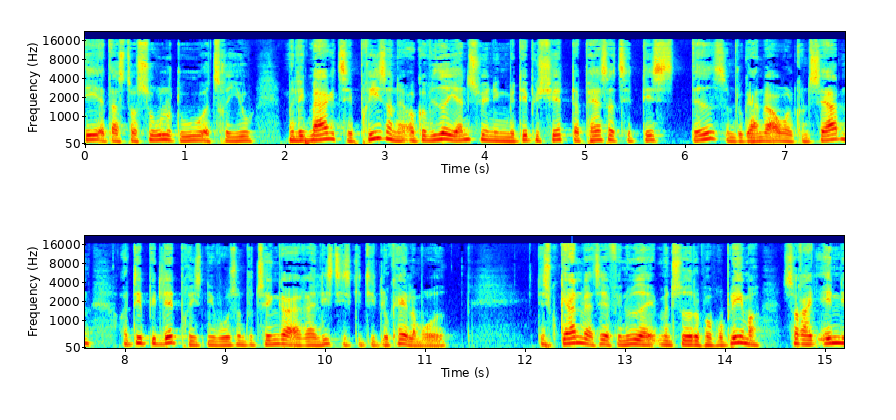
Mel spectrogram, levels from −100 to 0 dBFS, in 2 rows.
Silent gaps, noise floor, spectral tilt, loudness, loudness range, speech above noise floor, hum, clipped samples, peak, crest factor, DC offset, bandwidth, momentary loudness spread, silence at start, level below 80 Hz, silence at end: none; -51 dBFS; -5.5 dB/octave; -16 LUFS; 3 LU; 35 dB; none; under 0.1%; 0 dBFS; 16 dB; under 0.1%; 16.5 kHz; 9 LU; 0 s; -42 dBFS; 0 s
